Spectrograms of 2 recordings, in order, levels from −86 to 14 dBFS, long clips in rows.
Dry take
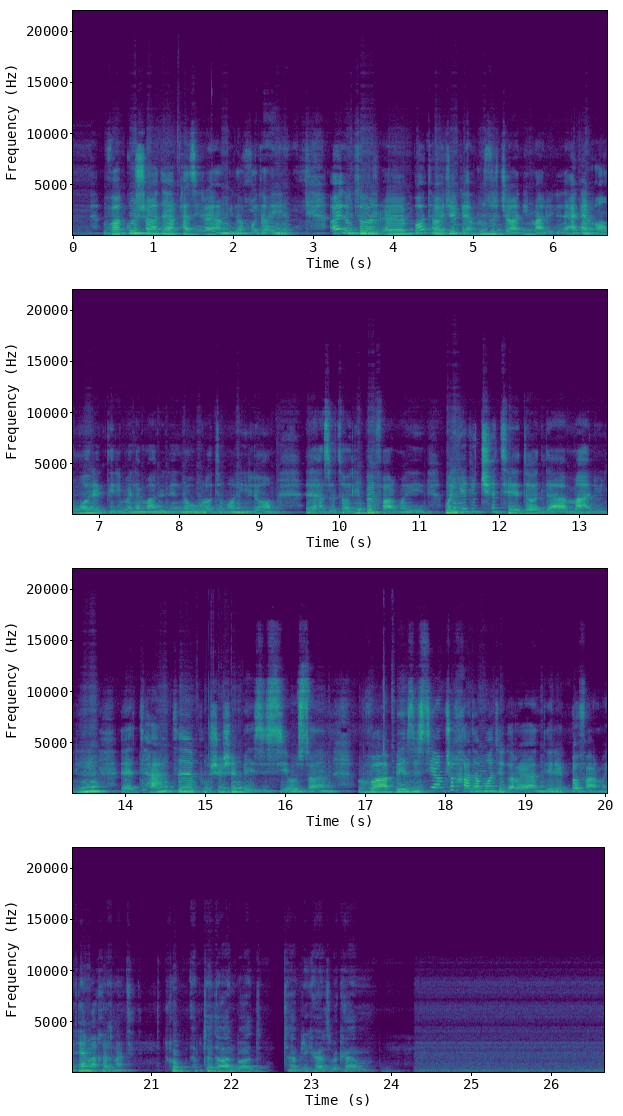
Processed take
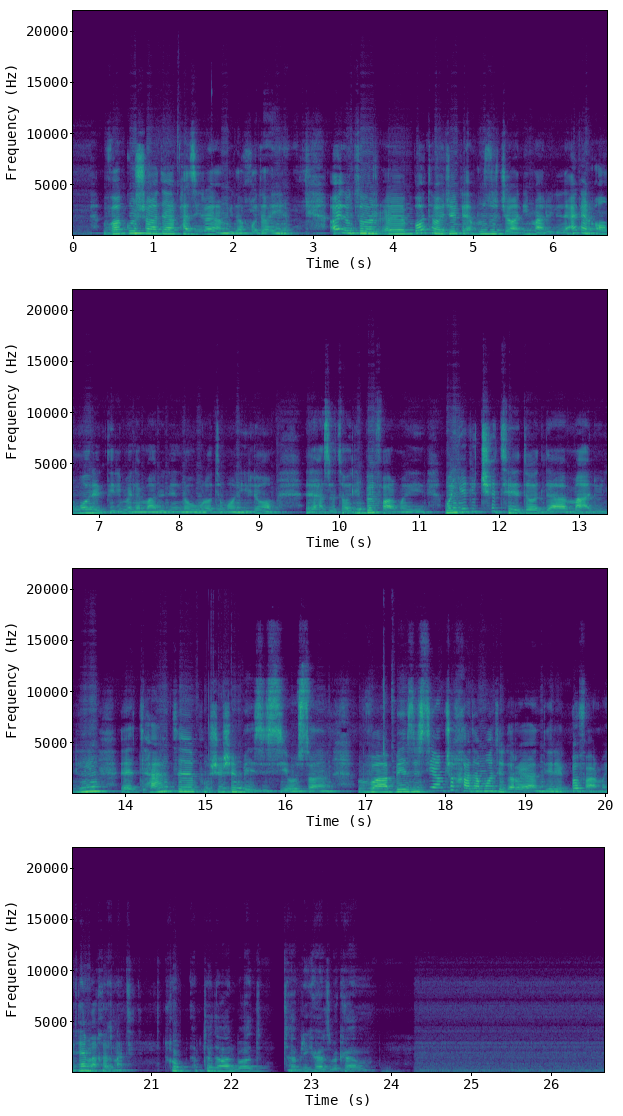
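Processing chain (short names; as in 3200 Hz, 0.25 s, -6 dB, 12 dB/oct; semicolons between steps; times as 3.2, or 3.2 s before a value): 21.38–22.17 high shelf 2300 Hz -9.5 dB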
